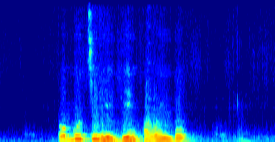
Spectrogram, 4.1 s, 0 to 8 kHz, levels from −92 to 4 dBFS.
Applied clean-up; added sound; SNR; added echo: neural separator model SepFormer DNS4.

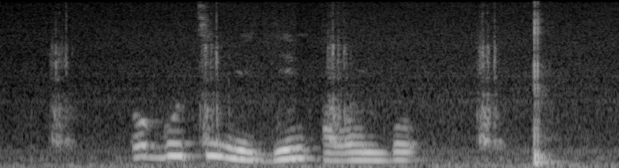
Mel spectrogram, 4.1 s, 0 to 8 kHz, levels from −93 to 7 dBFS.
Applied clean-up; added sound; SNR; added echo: none; Tick-tock; 17 dB; reverberation time 0.4 s.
